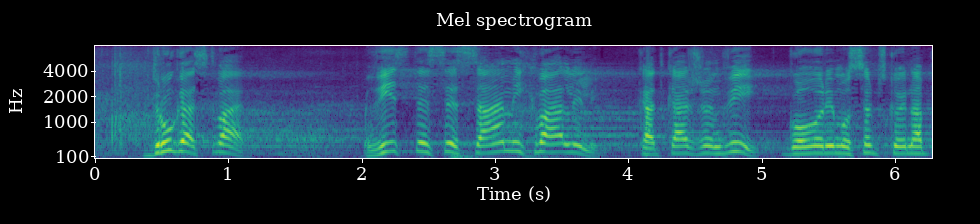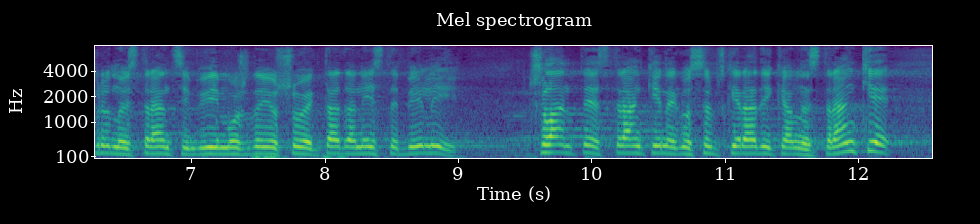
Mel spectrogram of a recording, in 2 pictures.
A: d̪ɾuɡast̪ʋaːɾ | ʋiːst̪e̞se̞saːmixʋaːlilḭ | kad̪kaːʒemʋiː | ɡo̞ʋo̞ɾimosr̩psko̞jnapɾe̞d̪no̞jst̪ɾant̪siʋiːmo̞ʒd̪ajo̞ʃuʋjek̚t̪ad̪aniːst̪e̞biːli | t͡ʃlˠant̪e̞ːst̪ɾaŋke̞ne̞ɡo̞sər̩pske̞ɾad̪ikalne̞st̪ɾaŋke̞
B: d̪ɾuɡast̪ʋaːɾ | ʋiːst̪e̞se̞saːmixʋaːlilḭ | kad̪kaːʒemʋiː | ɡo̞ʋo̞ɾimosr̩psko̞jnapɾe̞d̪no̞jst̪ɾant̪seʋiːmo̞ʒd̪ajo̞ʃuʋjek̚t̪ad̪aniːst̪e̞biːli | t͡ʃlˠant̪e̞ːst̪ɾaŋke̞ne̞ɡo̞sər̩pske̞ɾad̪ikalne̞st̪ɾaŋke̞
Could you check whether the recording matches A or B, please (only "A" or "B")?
A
